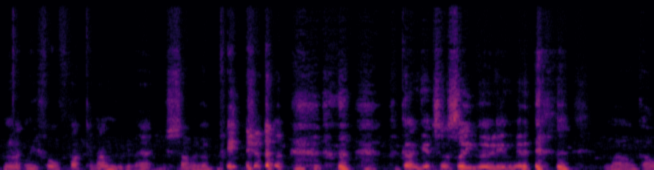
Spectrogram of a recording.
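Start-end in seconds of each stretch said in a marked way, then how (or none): 2.6-3.9 high burst of real laughter; laughing. Real, not acted. Laughs at own joke.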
